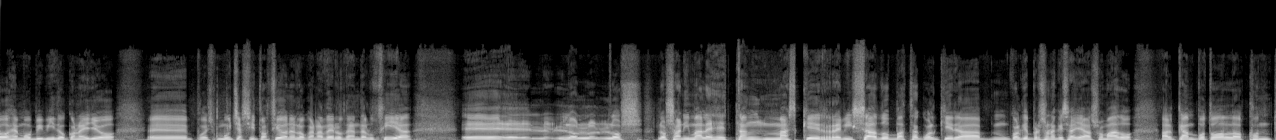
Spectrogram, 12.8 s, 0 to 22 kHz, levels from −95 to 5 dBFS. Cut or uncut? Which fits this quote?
uncut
